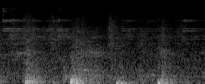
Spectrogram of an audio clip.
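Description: Footsteps on a hard floor: dull thuds at about two a second.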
